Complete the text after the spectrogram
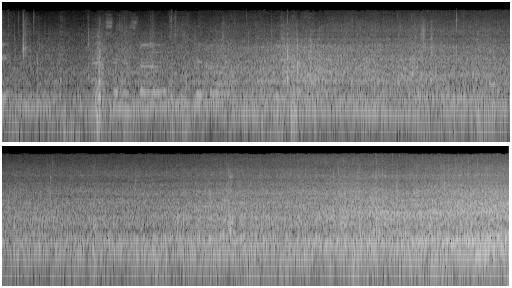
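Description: A car engine hums, growing louder as the car drives up close.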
